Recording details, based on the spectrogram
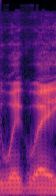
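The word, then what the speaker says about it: Nwigwe: all oh yeah yeah I didn't know that's how you said I always was like the N is silent yeah silent because he's African but yeah Toby wig way he's fucking super dope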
